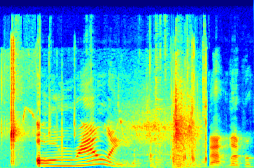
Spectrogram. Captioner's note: window slamming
